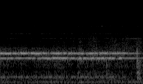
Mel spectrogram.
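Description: A telephone rings with a steady electronic tone, fairly clear and alone, in an indoor sitcom scene.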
